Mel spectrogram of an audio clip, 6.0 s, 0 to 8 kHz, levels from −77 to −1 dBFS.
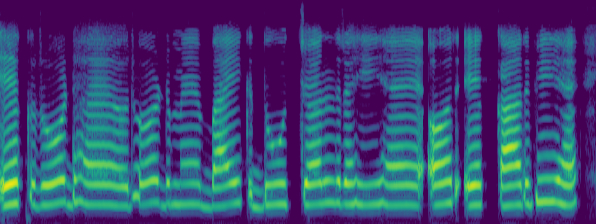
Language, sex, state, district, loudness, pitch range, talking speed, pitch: Hindi, female, Jharkhand, Palamu, -17 LUFS, 265-280 Hz, 150 wpm, 270 Hz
